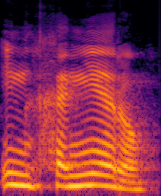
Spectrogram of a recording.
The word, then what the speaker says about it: ingeniero: Jeśli po G jest E lub I, to tak jak w przypadku literki C, zmienia dźwięk. Tutaj akurat na H.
